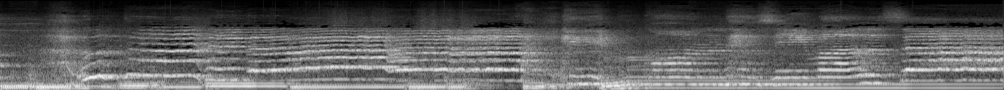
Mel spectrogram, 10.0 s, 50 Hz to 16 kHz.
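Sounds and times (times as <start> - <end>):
electric bass: 0.0 - 10.0.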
